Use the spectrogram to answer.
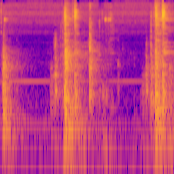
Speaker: you hear that clunking so basically the converter is loose on the flywheel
